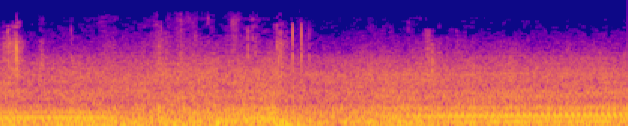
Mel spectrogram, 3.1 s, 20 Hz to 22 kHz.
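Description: Inside a BMW E92 M3 at full throttle after a downshift, the engine drones loudly and steadily with a strong low rumble and tonal whine throughout, heard from the cabin without talking.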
